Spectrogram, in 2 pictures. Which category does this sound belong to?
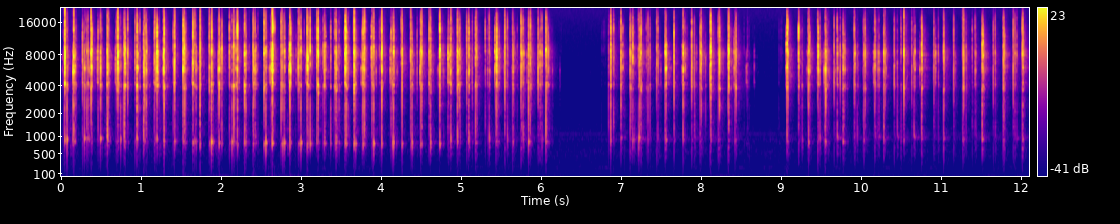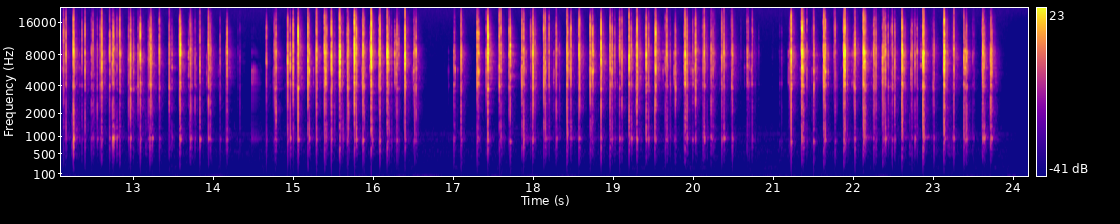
Sound effects > Objects / House appliances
